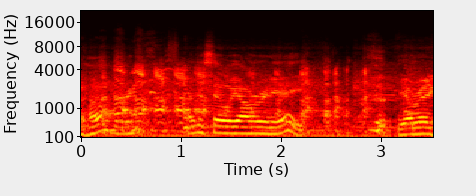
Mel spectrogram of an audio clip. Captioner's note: laughs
